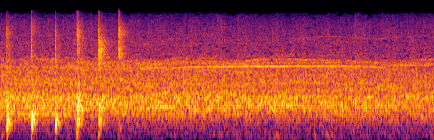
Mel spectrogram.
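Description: About six hand claps, roughly four a second, ending a little over a second in, over a steady background hiss.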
